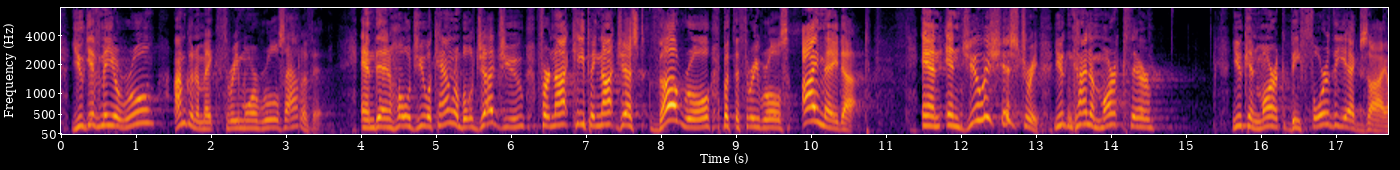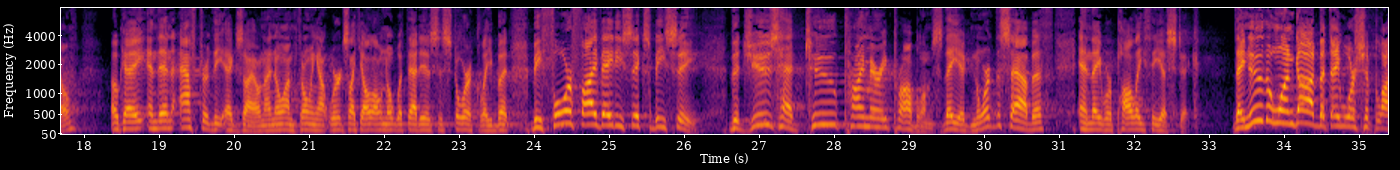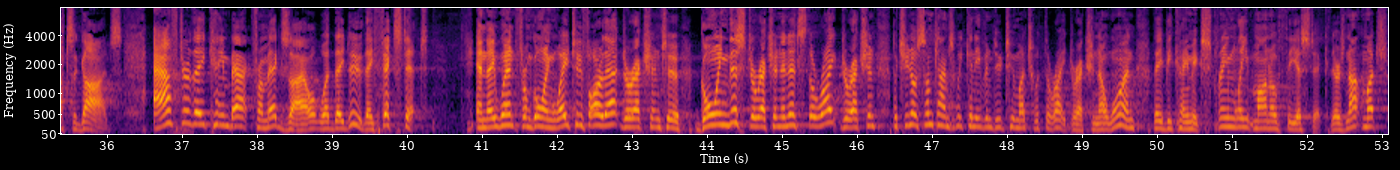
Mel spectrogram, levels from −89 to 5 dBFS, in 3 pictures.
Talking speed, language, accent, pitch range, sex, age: 175 wpm, English, American, 165-240 Hz, male, 50-69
